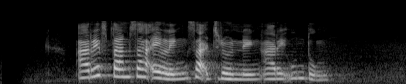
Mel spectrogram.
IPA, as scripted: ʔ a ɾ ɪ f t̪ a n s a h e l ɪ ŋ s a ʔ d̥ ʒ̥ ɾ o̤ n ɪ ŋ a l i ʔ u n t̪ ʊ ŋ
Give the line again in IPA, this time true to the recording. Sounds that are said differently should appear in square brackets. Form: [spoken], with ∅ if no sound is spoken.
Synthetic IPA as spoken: ʔ a ɾ ɪ f t̪ a n s a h e l ɪ ŋ s a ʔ d̥ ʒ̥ ɾ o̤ n ɪ ŋ a [ɾ] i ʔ u n t̪ ʊ ŋ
